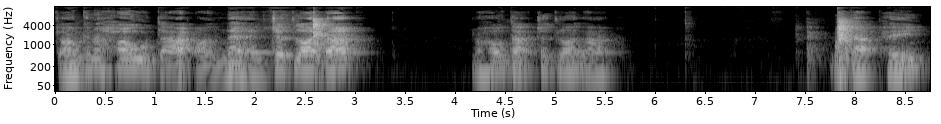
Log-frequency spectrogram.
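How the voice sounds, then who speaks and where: A man's voice: medium pitch, takes it slowly, long pauses, very noisy. A man vlogging casually as he works on a bonsai, talking himself through each step with a lot of hesitant ums. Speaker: crafting vlogger. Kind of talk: casual talk while working on a bonsai. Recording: roomy echo.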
